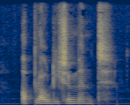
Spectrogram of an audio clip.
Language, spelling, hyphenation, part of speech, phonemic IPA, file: Dutch, applaudissement, ap‧plau‧dis‧se‧ment, noun, /ɑ.plɑu̯.di.səˈmɛnt/, Nl-applaudissement.ogg
- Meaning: applause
